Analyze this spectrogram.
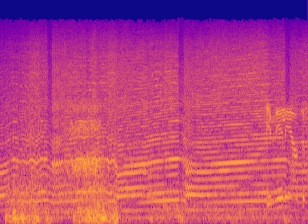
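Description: A racing car engine whines at high revs, shifting gears.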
